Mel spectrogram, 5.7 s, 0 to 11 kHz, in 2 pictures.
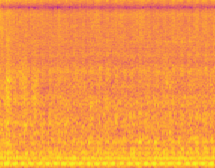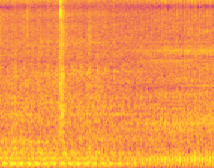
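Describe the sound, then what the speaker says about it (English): A Honda EU70iS generator runs at a tire-changing setup, a steady low engine hum with a throbbing idle rhythm. It stays continuous and close, shifts slightly near the end, and no one speaks. "The generator is Honda FI EU70IS, and it's very silent."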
